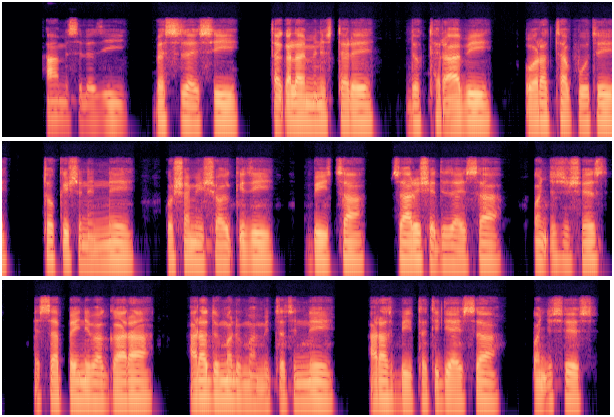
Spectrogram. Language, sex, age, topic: Gamo, male, 25-35, agriculture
